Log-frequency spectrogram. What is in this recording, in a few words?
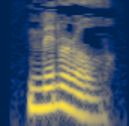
"Mineral", English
